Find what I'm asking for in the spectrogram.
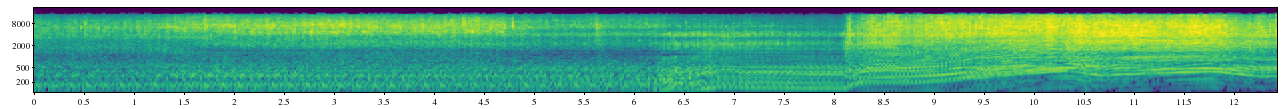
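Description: Jeep Grand Cherokee SRT launching down a drag strip at Orlando Speed World on street night, a steady loud engine drone that dips, then roars back and climbs through rising gear sweeps, with no talking.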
